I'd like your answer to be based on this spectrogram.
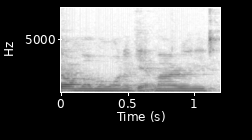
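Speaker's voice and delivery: imitated sobbing while speaking. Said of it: "I start crying my eyes out".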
